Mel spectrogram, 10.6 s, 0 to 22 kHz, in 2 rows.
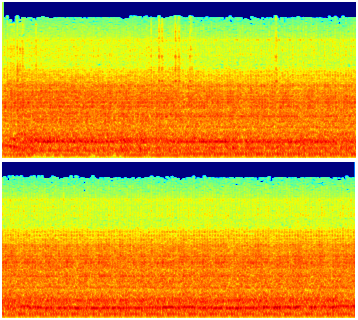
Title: MF 390T rumbling noise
